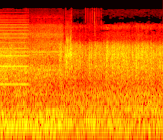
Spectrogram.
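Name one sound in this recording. An explosion bursts with a boom.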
